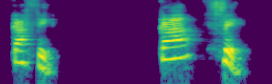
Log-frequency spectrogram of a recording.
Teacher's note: la sílaba donde se carga la voz se llama sílaba tónica, está en la última posición, son palabras agudas.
